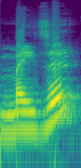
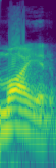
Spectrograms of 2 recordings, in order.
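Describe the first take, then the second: First: The middle consonant is a J sound. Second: The middle consonant is a Y sound. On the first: The speaker calls it wrong. "It's not like మైజర్" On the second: The speaker calls it right. "It's మాయర్"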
